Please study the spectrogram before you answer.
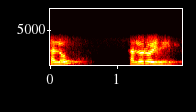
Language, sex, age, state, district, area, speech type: Marathi, female, 18-30, Maharashtra, Washim, rural, conversation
